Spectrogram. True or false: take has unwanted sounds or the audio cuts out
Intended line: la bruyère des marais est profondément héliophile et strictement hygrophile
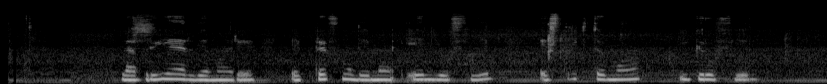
false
